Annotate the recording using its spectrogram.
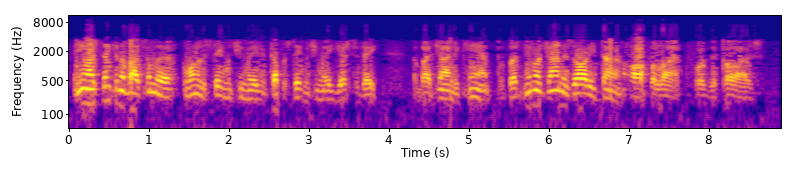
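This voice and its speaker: Through noticeable background noise, a man at medium pitch talks at a very fast pace with very wide pitch swings. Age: 70s. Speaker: retired FBI agent, radio co-host. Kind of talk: casual chat. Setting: radio show.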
